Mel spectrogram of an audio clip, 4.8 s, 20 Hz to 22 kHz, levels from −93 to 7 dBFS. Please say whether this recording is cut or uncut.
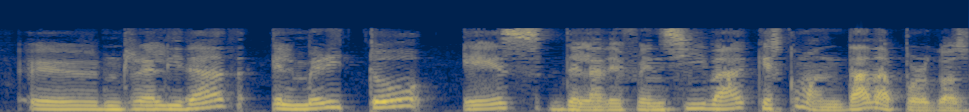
uncut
